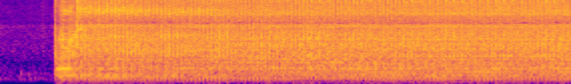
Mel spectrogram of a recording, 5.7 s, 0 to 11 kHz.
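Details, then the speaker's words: Newly installed used air compressor on new 240V supply with 12-gauge wiring, rated about 100–120 psi: kicks on abruptly, then steady even rapid chugging, no knocks or squeals, reaching 120 psi; owner unsure if sound normal but thinks so; normal running. "okay it's up to pressure 120 pounds will blow our catchment here I don't know if that sound is normal I guess it probably is"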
